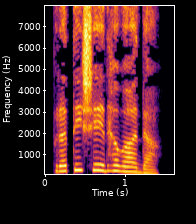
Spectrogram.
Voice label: "ಪ್ರತಿಷೇಧವಾದ", Kannada

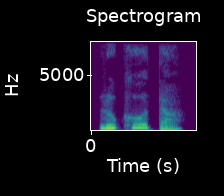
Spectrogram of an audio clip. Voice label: "ರುಖೋತ", Kannada

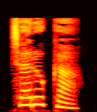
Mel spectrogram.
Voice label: "ಚರಿಗೆ", Kannada

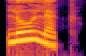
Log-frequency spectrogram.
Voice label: "ಲೋಲಕ್ಕು", Kannada

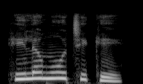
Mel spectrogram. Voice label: "ಹಿಲಮೋಚಿಕೆ", kannada

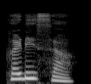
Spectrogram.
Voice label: "ಖೋಡಾಸು", Kannada

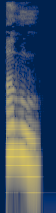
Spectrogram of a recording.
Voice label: "ಅವು", kannada

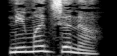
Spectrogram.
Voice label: "ನಿಮಜ್ಜನ", Kannada; nimajjana; noun; a bathing.

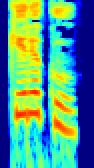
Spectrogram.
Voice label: "ಗಿರಕು", Kannada

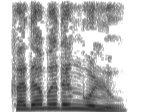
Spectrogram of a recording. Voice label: "ಕದಬದಂಗೊಳ್", Kannada

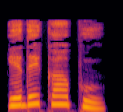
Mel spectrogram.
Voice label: "ಎದೆಕಾಪು", Kannada

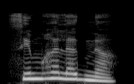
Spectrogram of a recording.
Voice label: "ಸಿಂಹಲಗ್ನ", Kannada

